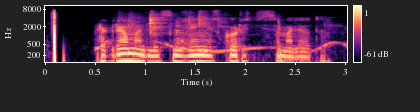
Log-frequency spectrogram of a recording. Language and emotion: Russian, neutral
